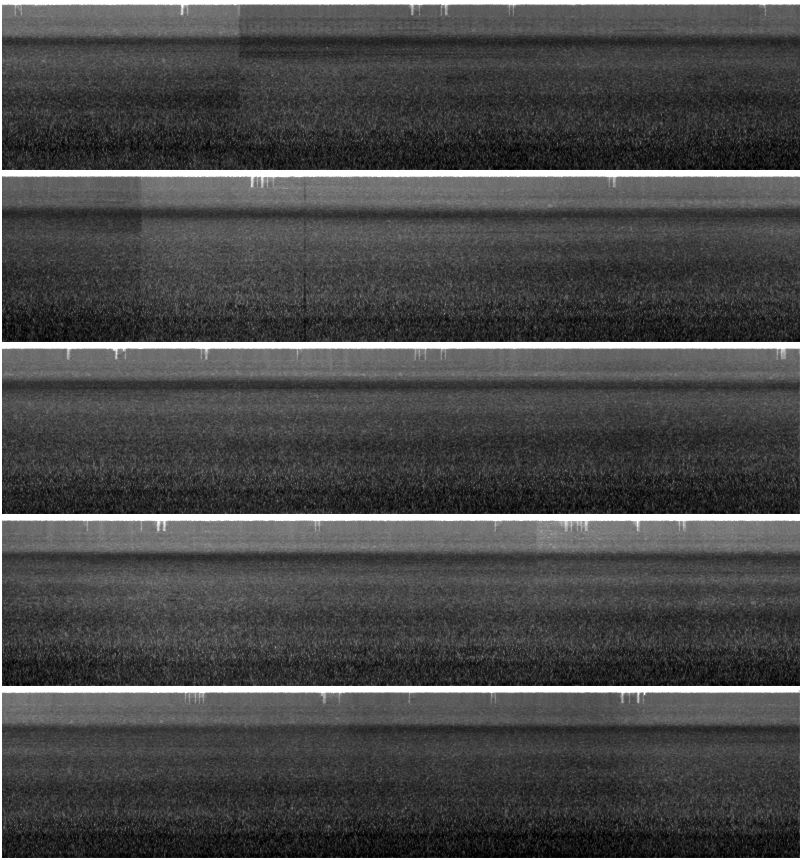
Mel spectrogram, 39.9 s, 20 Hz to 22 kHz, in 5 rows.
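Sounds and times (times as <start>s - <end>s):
sea waves washing in: 0.0s - 39.9s.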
